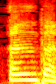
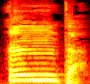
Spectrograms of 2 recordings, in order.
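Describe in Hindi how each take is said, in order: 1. नासिका ध्वनि छोटी है और खींची नहीं जाती। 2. छिपी हुई नासिका ध्वनि को दो मात्रा तक खींचा जाता है। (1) "अंता नहीं" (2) "डबल स्ट्रेच यानी दो हरकत"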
